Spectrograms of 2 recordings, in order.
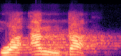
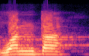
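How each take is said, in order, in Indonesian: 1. Hamzah memisahkan kedua kata itu. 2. Kedua kata itu menyambung, tanpa hamzah. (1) "tetapi wa anta" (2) "nggak bisa dibilang wanta"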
